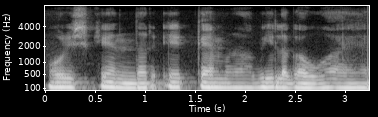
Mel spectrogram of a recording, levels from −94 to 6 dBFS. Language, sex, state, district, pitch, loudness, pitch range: Hindi, male, Uttar Pradesh, Saharanpur, 115 Hz, -15 LUFS, 115-125 Hz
